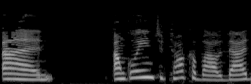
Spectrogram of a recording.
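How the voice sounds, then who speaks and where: A woman with a Spanish accent speaks at a very slow pace in a very clean recording with a silent background and a dry, close sound with no echo. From Spain. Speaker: keynote speaker, AI researcher and startup founder. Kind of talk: conference keynote. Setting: stage with audience. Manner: halting.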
